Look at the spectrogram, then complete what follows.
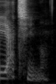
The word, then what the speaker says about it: Iaccino: É Iacino, como você mencionou agora, ou é Iatino? Então, você escreve Iacino, né? IACCINO, mas a pronúncia é Iatino.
